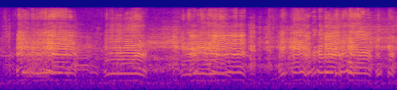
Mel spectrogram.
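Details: Group of young wood storks begging their mother for food: a constant chorus of nasal, bleating wails with overlapping voices. The calls rise and fall in waves about every half second.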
